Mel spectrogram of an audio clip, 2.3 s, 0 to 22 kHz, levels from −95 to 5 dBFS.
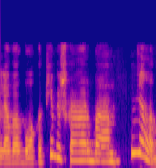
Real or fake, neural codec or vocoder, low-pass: fake; codec, 44.1 kHz, 7.8 kbps, Pupu-Codec; 7.2 kHz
